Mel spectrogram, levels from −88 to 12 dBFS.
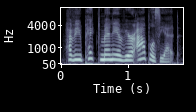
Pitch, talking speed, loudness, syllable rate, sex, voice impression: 270 Hz, 260 wpm, -15 LUFS, 6.9 syllables/s, female, very feminine, very young, very thin, tensed, slightly powerful, very bright, very hard, very clear, very fluent, very cute, intellectual, refreshing, sincere, slightly calm, friendly, reassuring, unique, slightly elegant, slightly wild, sweet, very lively, strict, intense, slightly sharp, slightly light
